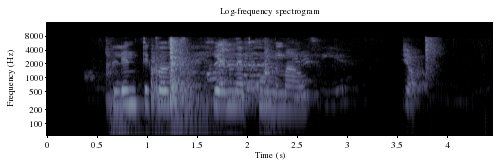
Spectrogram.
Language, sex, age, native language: Icelandic, female, 9, Icelandic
